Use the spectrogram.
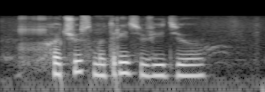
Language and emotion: Russian, neutral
